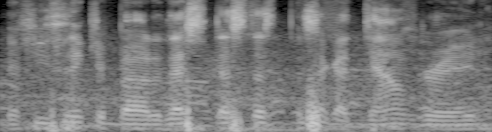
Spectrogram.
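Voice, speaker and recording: A man casually recapping a movie in a halting, rambling way, repeating himself as he goes. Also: lowish voice, little pitch movement, over music, rough recording. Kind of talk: casual movie recap chat while playing a video game. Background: crowd noise and basketball bouncing from a game.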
